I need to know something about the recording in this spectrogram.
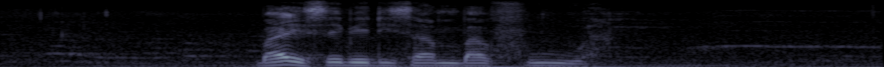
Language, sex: Southern Sotho, male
